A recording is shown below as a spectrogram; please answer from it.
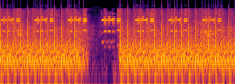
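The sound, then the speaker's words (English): Rapid machine gun fire in a video game, dense, loud and evenly repeating shots in a sustained burst, broken by one short pause before firing resumes. “Machine gun.”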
